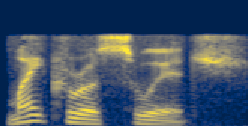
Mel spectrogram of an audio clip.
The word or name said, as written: microswitch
